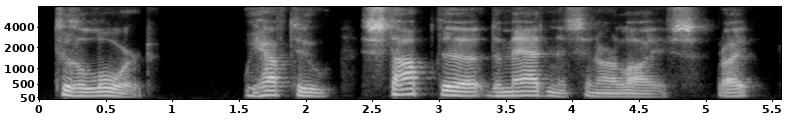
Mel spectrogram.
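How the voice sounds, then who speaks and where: Against a quiet background, a man speaks very slowly at a medium pitch with ordinary pitch variation. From upstate New York. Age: 60s. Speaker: military veteran. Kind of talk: interview. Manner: halting.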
